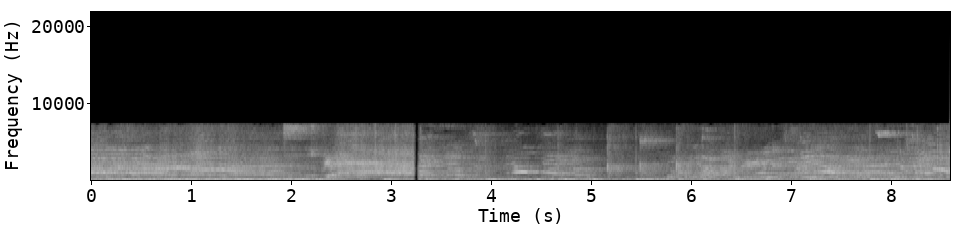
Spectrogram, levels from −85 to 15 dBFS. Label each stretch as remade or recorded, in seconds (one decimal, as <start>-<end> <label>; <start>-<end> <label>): 0.0-0.7 recorded; 0.7-3.3 remade; 3.3-8.6 recorded

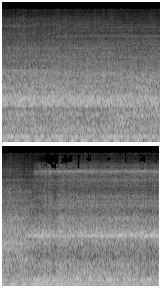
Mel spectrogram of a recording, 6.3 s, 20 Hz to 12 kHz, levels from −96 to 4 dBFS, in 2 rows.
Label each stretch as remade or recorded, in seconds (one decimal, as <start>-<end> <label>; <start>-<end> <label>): 0.0-1.1 recorded; 1.1-4.0 remade; 4.0-6.3 recorded

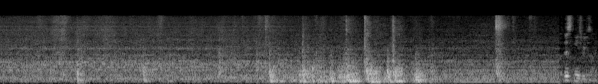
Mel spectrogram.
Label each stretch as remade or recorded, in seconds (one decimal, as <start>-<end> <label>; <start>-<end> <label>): 0.0-3.0 remade; 3.0-6.0 recorded

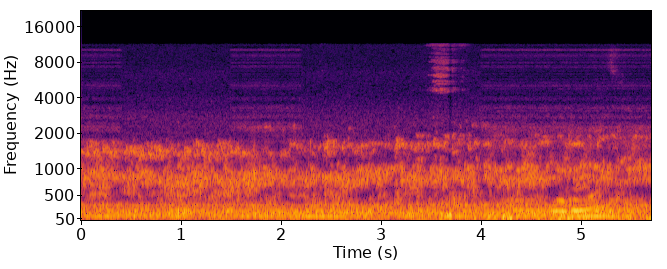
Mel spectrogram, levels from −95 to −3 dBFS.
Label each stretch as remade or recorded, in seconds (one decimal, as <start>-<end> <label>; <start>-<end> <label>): 0.0-0.4 remade; 0.4-1.5 recorded; 1.5-2.2 remade; 2.2-4.0 recorded; 4.0-5.7 remade

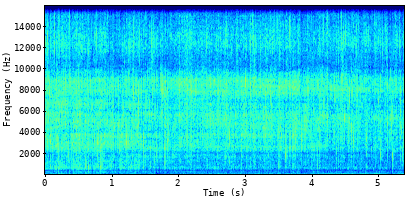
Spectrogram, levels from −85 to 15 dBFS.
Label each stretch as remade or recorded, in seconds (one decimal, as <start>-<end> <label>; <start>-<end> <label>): 0.0-1.7 recorded; 1.7-2.2 remade; 2.2-5.4 recorded

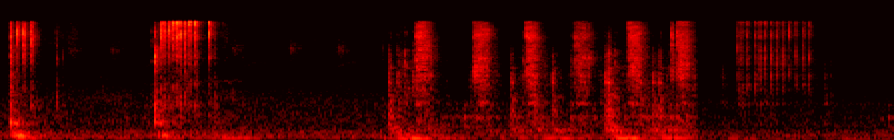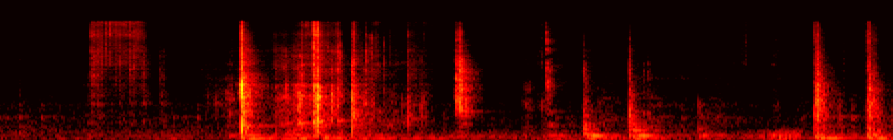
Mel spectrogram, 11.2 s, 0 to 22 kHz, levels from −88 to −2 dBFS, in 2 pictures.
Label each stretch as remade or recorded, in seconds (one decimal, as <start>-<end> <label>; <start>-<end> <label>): 0.0-4.2 recorded; 4.2-8.6 remade; 8.6-9.6 recorded; 9.6-10.6 remade; 10.6-11.2 recorded

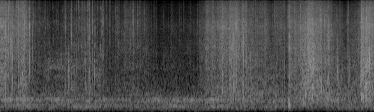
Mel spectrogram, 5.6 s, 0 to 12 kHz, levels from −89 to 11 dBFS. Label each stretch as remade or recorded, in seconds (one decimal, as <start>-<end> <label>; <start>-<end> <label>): 0.0-1.7 recorded; 1.7-5.6 remade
